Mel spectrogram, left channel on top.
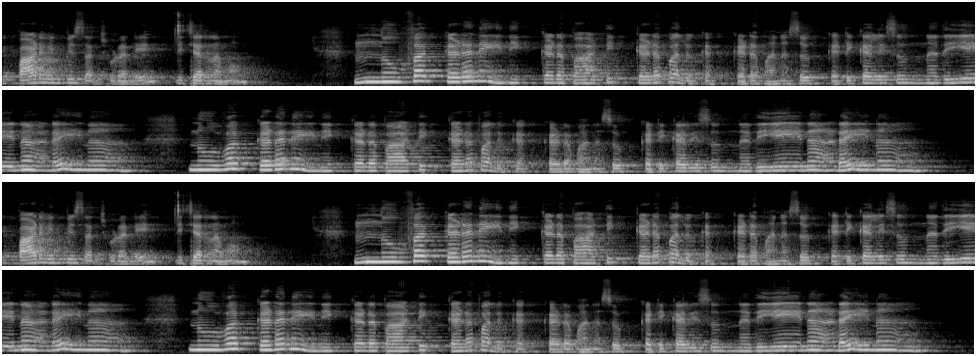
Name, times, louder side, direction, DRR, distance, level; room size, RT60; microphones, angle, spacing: voice 1, 0.0-2.5 3.2-18.9, equal, 5° right, 6 dB, 1.9 m, -21 dB
20.5 x 14.0 x 9.6 m, 1.1 s
head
